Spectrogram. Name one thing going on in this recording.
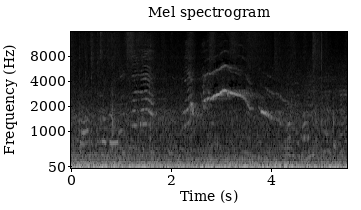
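A bird chirps nearby.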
